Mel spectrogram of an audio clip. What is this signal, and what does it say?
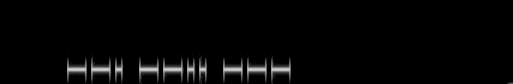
Morse code, heard as a keyed tone, about 20 wpm, 700 Hz. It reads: GZO
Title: USA Call Sign Postfixes - 3 Letters 20wpm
